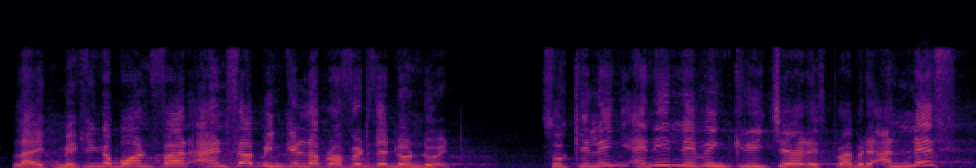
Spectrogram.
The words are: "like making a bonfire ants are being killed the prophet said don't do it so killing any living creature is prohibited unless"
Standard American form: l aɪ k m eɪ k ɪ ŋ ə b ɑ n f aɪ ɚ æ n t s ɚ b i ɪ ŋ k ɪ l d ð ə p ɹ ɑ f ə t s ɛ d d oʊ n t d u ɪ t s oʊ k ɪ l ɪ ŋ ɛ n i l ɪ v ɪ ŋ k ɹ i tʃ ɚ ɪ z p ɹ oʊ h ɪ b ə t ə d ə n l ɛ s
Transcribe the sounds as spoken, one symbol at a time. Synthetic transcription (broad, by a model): l aɪ k m eɪ k ɪ ŋ ə b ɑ n f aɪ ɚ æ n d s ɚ b i ɪ ŋ k ɪ l d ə p ɹ ɑ f ə t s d d oʊ n t d u ɪ t s oʊ k ɪ l ɪ ŋ ɛ n i l ɪ v ɪ ŋ k ɹ i tʃ ɚ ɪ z p ɹ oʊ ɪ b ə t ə ə n l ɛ s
